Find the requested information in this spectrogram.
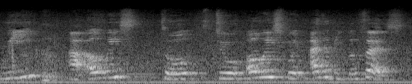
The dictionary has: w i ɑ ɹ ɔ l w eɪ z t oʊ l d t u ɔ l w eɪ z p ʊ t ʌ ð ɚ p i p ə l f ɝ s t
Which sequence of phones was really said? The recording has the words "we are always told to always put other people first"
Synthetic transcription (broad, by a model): w i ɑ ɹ ɔ l w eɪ s t oʊ l d t u ɔ l w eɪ s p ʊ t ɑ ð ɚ p i p ə l f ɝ s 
